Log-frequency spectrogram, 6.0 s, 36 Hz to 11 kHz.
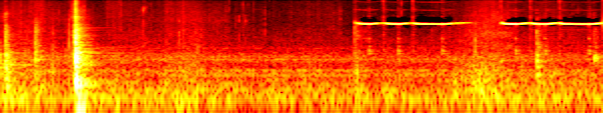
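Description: A single clunk as the George Knight DK20S heat press is clamped shut, then the press's timer alarm sounding a high steady beep in two long tones of about a second each, signalling that the timed pressing cycle is done.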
